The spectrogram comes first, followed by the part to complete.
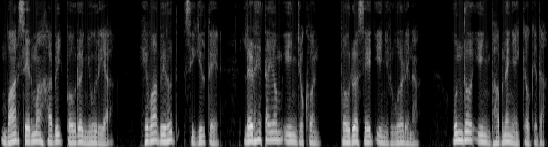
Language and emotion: Santali, sad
